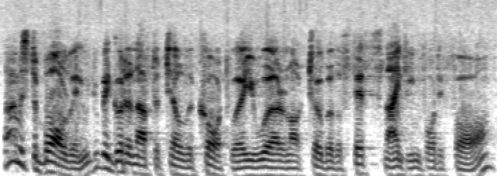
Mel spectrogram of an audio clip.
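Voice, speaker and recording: An actor playing a formal courtroom questioner in a 1940s radio play, clipped and probing. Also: male voice, low-pitched, animated, fast, a little hiss or hum, poor audio.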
